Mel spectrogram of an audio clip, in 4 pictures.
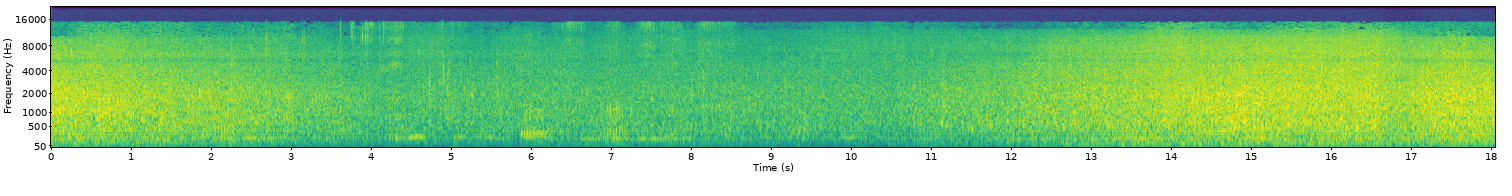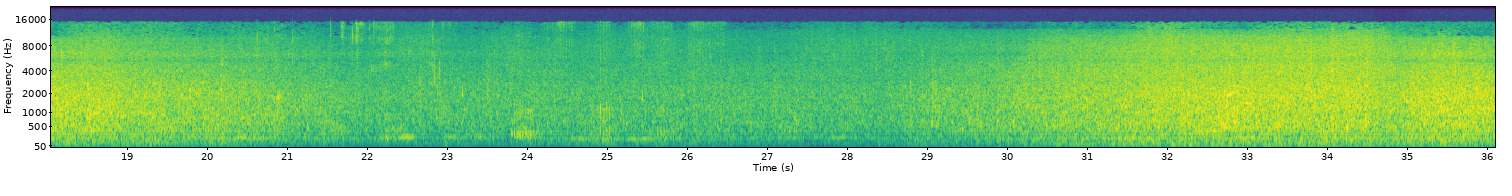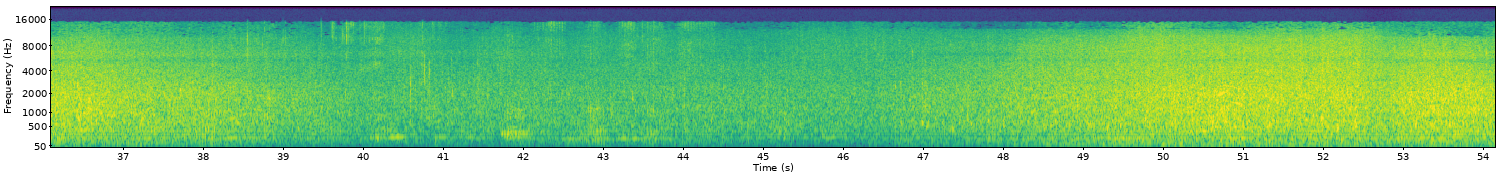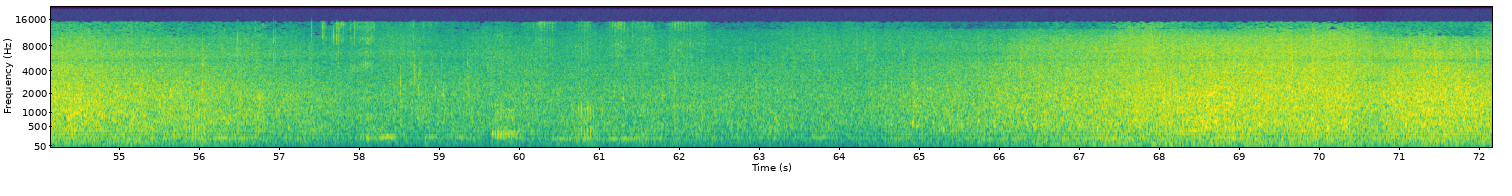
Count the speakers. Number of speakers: zero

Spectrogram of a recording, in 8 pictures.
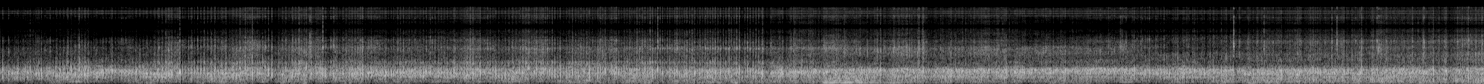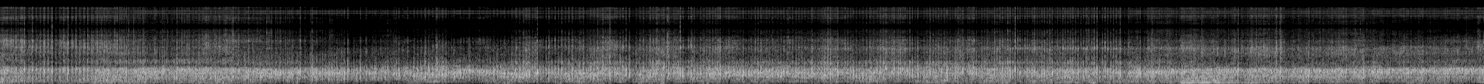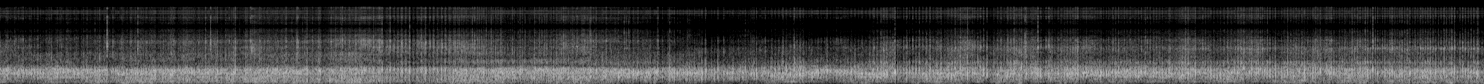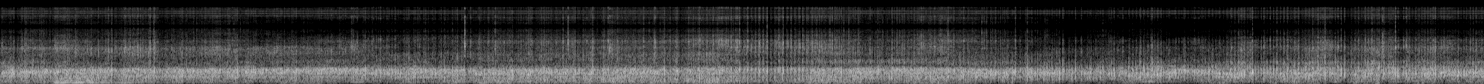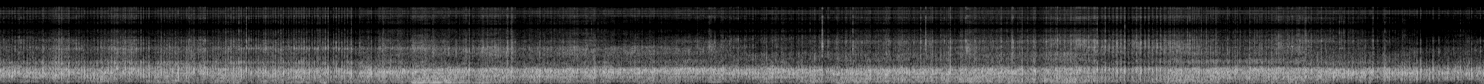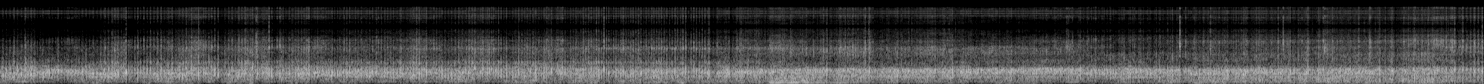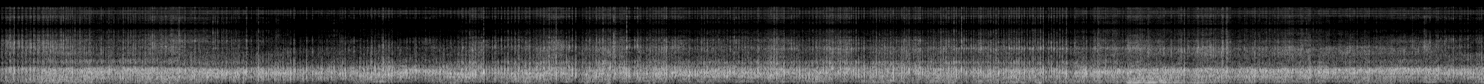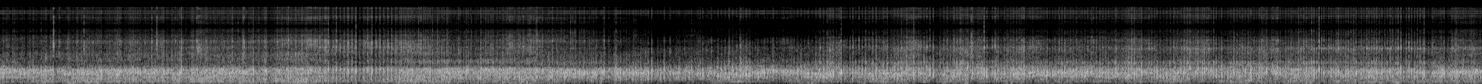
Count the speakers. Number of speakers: zero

